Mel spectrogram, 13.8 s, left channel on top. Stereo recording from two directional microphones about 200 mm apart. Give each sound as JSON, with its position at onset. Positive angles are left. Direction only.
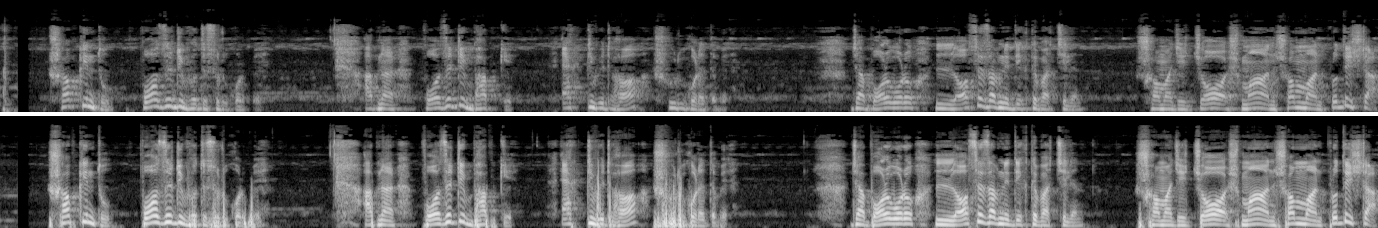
{"t": 0.5, "sound": "a man's voice", "side_deg": -55}
{"t": 8.2, "sound": "speech", "side_deg": -60}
